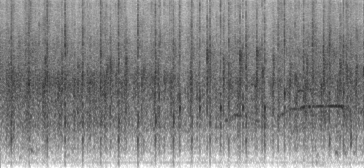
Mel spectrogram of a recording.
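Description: Audience applauding: many hands clapping steadily and thickly. A faint high held tone, like a whistle, joins for the last second and a half or so.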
